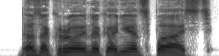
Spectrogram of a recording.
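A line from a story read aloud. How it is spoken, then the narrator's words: Barked. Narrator (Russian): рявкнул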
